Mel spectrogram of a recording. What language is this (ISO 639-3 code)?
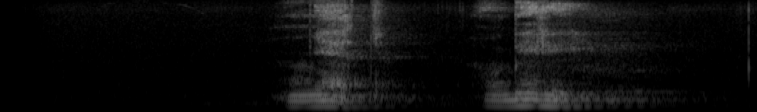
rus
